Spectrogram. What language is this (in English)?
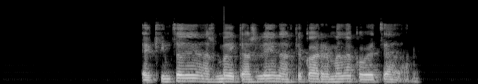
Basque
